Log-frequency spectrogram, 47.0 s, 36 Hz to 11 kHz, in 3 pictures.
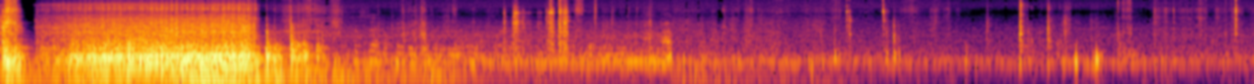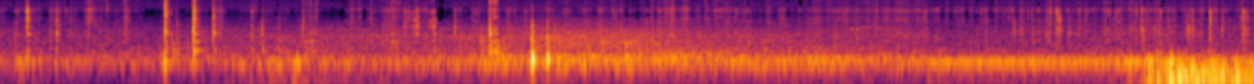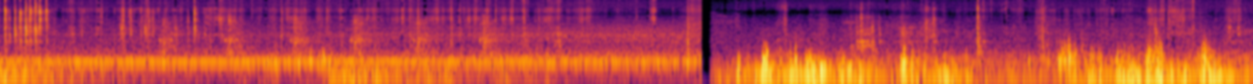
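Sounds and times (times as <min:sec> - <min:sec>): loud low rumble: 0:00.0 - 0:06.3
steady low hum: 0:00.0 - 0:11.0, 0:24.6 - 0:47.0
sharp metallic clicks and knocks: 0:29.9 - 0:32.2, 0:32.8 - 0:38.0.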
